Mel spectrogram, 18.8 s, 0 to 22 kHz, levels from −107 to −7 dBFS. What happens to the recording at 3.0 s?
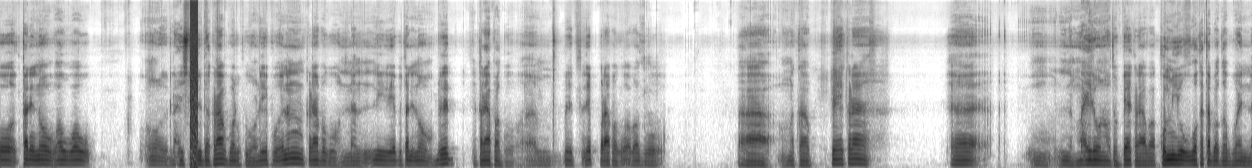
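Just before 3.0 s, from 2.85 to 2.96 s, file tags are played as audio. An embedded cover picture's compressed data is read as samples. It gives a hard-edged burst of very loud white noise.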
